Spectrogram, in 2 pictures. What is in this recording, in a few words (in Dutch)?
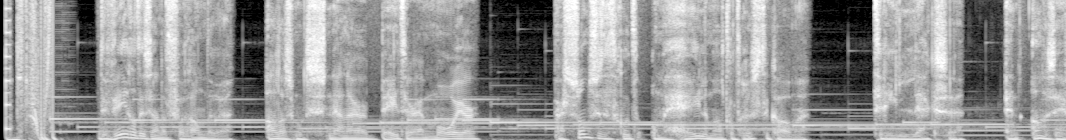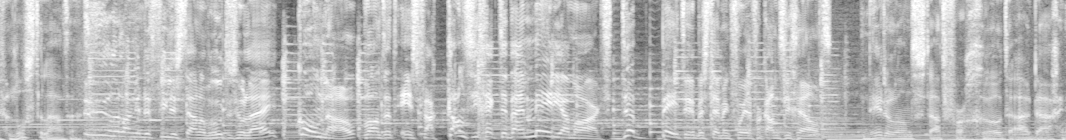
NL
